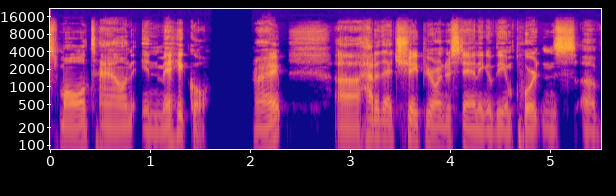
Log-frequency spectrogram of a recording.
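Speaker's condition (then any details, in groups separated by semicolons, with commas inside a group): No condition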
